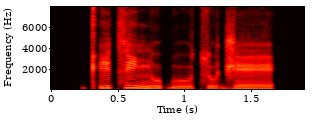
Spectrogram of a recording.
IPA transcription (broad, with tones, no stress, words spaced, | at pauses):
kʼi˦t͡si˦ɲu˨ ɓuː˨t͡su˨ d͡ʒeː˦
